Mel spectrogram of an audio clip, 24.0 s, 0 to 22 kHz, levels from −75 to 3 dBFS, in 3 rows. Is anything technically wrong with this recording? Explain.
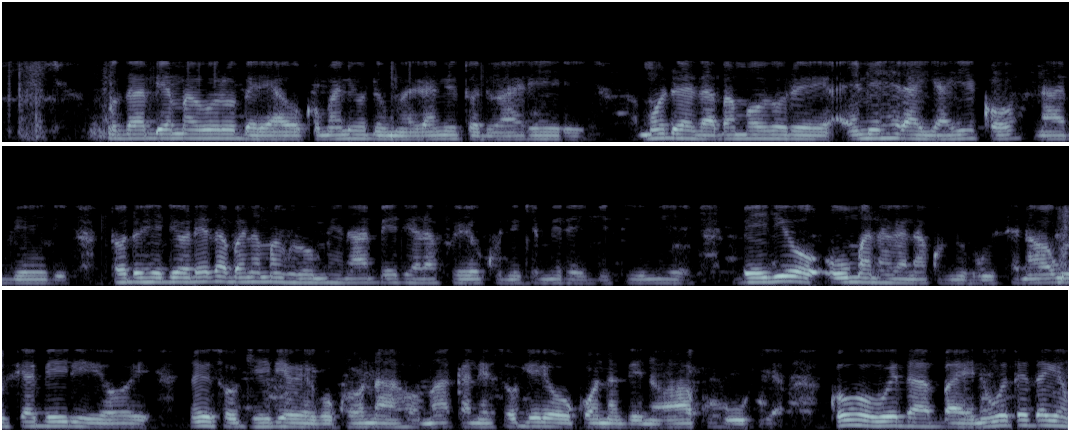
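Yes. Throughout the speech, the audio has passed through the iLBC codec, a narrowband VoIP coder that rebuilds the excitation of each 20 ms frame on its own, without drawing on the previous frame, at a data rate that fits its 15.2 kbps mode. Nothing above 4 kHz survives, so the speech sounds muffled and lacks sibilant crispness. The frame-by-frame coding leaves a plainly audible rough, slightly synthetic texture.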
